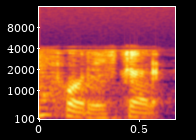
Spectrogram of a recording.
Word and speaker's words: Forestier: Ma'am फॉरेस्टर। इसमें जो spelling है MME, ये मैडम की शॉर्ट फॉर्म है मैम फॉरेस्टर। और स्टूडेंट, आप फॉरेस्टर की स्पेलिंग में भी थोड़ा सा ध्यान देंगे, FORESTIER।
